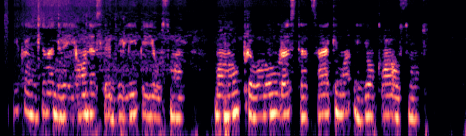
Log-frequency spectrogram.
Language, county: Lithuanian, Panevėžys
